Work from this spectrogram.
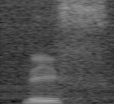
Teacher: Even though we say this is a Z sound, these, do you see our English speaker makes it an S?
